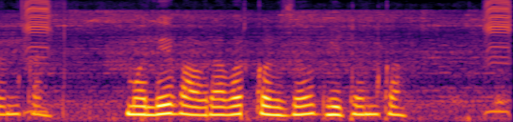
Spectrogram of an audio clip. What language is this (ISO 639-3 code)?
mar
